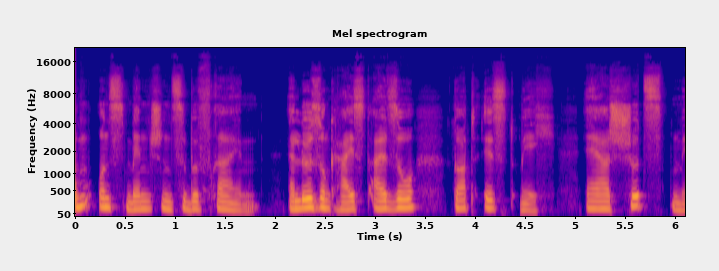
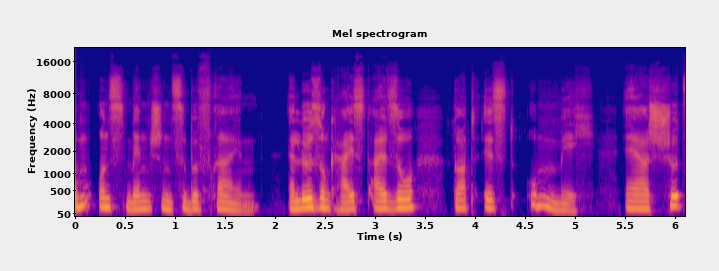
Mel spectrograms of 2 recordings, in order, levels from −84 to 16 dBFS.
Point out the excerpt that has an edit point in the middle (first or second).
first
